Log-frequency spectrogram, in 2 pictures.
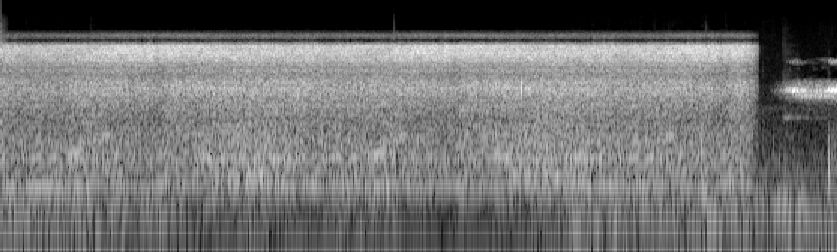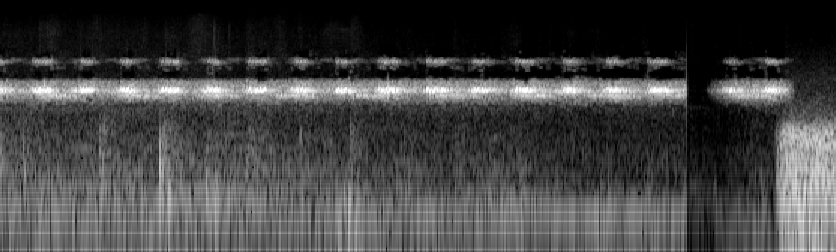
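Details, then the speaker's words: Simulated tinnitus: steady high hiss, then rapid high-pitched cricket-like chirping, phantom sounds patients find bothersome especially in night-time silence when trying to fall asleep. "escuchar cómo pueden ser algunos de los sonidos con los que viene el paciente y que le molesta sobre todo cuando hay silencio de la noche y quiere conciliar el sueño"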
